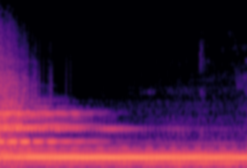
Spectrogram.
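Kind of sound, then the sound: signal or alarm, church bells tolling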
